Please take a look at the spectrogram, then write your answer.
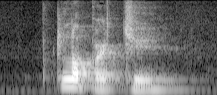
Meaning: diminutive of klapper
- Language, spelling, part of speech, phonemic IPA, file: Dutch, klappertje, noun, /ˈklɑpərcə/, Nl-klappertje.ogg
